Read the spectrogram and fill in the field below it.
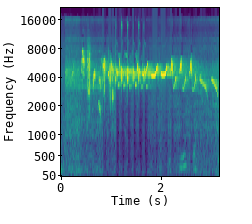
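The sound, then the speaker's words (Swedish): The song of a lesser whitethroat, a small grey warbler, plays from a phone app: a short soft warble followed by a fast, dry rattling trill on one pitch, lasting a few seconds, clear with no talking. “Det här är en ärtsångare.”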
